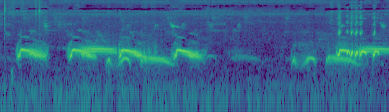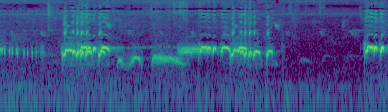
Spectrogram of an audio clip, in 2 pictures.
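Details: Zebra dove song for stirring a quiet bird to sing, heard as rolling, tremulous coo series that dip and rise, with several voices overlapping and then a quiet pause near the end.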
